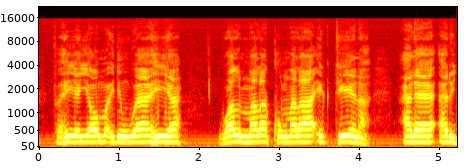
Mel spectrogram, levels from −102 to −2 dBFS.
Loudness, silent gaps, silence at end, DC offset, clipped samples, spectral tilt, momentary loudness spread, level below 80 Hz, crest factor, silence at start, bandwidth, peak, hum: -11 LUFS; none; 0 s; under 0.1%; under 0.1%; -7 dB/octave; 7 LU; -48 dBFS; 12 dB; 0.2 s; 15 kHz; 0 dBFS; none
